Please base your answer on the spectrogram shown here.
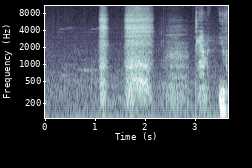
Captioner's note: sniffs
